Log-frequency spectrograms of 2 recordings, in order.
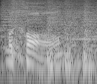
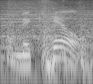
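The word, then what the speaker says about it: Mikal: And Muel wanted it known that his name has been mispronounced his entire career. It's not McCall. It's not Michael. It's not male, it's male, although it's spelled m i k a l.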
